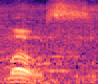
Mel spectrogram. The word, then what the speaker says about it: Los: I found out their name is pronounced Los. I asked for clarification on how to pronounce their handle, Los.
